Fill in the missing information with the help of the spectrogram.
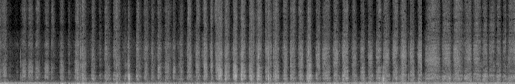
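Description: A wool dauber held on a clip rubs dye over the heel and side panels of an empty brown leather Josef Seibel sandal during refurbishing. Quick, steady back-and-forth strokes make a dry, bright scratching rhythm over a low, constant hum.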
